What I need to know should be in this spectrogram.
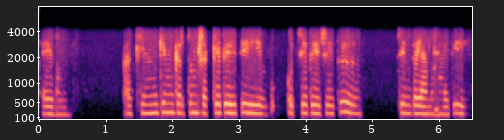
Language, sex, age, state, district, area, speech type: Sanskrit, female, 18-30, Karnataka, Uttara Kannada, rural, conversation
